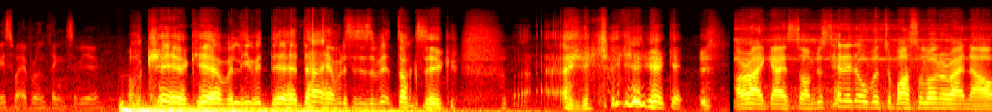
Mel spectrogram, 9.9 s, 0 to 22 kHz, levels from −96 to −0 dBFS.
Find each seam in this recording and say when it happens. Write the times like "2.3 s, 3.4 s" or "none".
none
